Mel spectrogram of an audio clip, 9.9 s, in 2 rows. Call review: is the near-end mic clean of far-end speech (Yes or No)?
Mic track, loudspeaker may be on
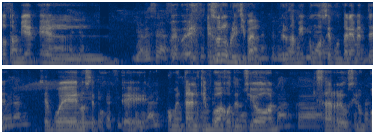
No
